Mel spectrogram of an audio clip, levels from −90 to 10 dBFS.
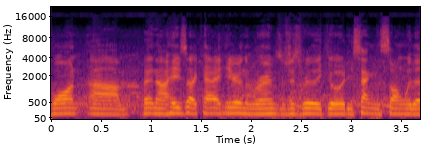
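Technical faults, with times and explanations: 1.36 s to the end, call bitrate drop: the sound coarsens and turns rough for the rest of the clip, which fits the encoder being pushed from 32 kbps down to about 17 kbps and sitting at its lowest for roughly 1.19 s, so detail gets coded crudely.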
